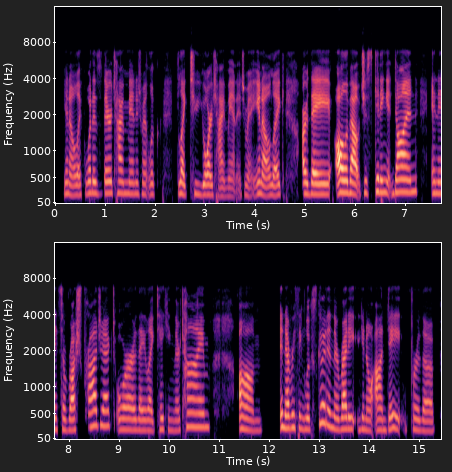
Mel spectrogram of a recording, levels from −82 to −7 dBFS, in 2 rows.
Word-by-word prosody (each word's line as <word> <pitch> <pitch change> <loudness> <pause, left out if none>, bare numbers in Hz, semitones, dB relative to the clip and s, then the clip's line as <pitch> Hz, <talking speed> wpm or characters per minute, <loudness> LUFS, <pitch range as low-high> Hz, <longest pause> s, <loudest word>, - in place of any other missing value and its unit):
you 205 +1 -6
know, 180 -2 -2
like 185 +2 -5
what 215 +2 -1
is 205 -2 -4
their 215 +1 +1
time 215 -1 -2
management 205 -2 -6
look 195 -1 -10 0.4
like 195 -3 0
to 210 - -3
your 190 -1 0
time 155 -3 -4
management, 160 +2 -6
you 210 +5 +1
know, 170 -4 +1
like, 180 +1 -2 0.3
are 205 0 +5
they 195 -1 +5
all 225 0 +10
about 210 -4 +6
just 220 -3 -5
getting 230 -2 +1
it 205 - -5
done 235 +1 +4 0.3
and 215 0 -3
it's 210 0 -5
a 200 - -4
rushed 200 +1 0
project? 275 +1 0
Or 205 0 -2
are 200 - -3
they 195 -1 -4
like 190 -2 -4
taking 205 -2 -8
their 190 0 -8
time, 255 +1 -2 0.6
um, 195 -3 +1 0.4
and 250 -1 +2
everything 230 -2 -1
looks 210 -1 -6
good 330 0 0
and 265 -4 -2
they're 210 -2 -2
ready, 215 +1 +1
you 205 +2 -8
know, 195 - -4
on 200 -1 -1
date 220 +2 -3 0.2
for 205 -2 -6
the 180 -1 -5
205 Hz, 200 wpm, -24 LUFS, 195-225 Hz, 0.6 s, all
